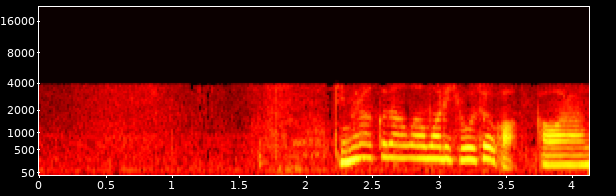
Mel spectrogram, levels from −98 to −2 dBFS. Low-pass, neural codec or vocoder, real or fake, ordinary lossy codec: 7.2 kHz; none; real; AAC, 16 kbps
